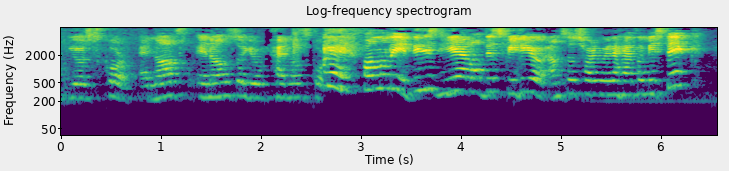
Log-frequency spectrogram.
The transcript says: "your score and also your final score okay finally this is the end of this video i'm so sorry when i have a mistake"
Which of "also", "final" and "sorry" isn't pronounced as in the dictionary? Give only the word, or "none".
final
